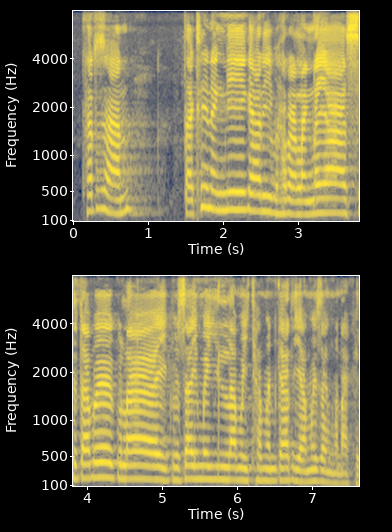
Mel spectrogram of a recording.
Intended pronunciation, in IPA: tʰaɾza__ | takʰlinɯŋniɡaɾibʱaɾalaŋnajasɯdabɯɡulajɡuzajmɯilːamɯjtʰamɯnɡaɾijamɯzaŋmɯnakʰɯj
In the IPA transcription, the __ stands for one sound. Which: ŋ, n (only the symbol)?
n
